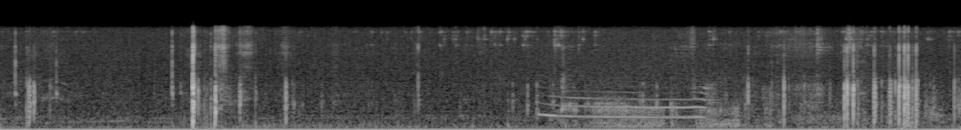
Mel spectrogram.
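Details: Pet puppy, possibly named Reider, giving a single steady, tonal whine about one and a half seconds long midway through, surrounded by scattered clicks, taps and knocks in a quiet room.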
